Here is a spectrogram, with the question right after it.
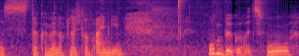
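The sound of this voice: At a moderate pace, a woman speaks in a low voice with a dark, mellow tone.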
